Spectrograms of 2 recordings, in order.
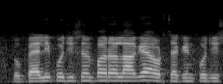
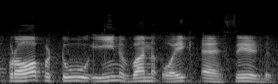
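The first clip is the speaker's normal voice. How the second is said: slow dictation; much slower than usual. Shown as a demonstration. Teacher dictating final name.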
